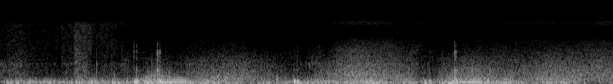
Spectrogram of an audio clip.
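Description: Wind buffeting the microphone of a camera carried by a skier on the descent, mixed with the hiss of skis sliding through snow. The rushing noise rises and falls in uneven swells.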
